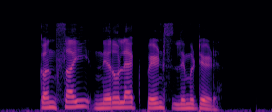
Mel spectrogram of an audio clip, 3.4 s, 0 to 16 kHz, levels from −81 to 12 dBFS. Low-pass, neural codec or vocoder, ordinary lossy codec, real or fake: 7.2 kHz; codec, 16 kHz, 4.8 kbps, FACodec; none; fake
